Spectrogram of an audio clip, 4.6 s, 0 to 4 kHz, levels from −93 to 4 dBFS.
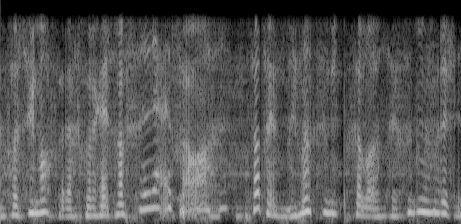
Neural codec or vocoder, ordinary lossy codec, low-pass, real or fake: autoencoder, 44.1 kHz, a latent of 192 numbers a frame, MeloTTS; none; 3.6 kHz; fake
